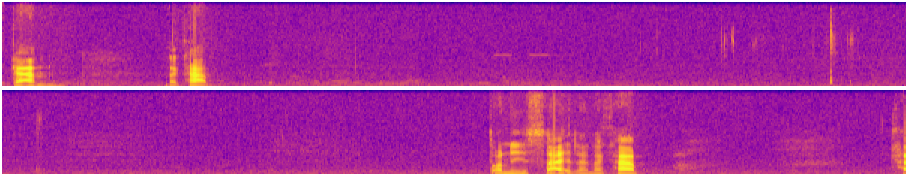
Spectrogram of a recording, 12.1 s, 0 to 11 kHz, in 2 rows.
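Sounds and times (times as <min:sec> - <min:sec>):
low steady hum: 0:00.0 - 0:12.0
beads clicking: 0:04.8 - 0:05.7.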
